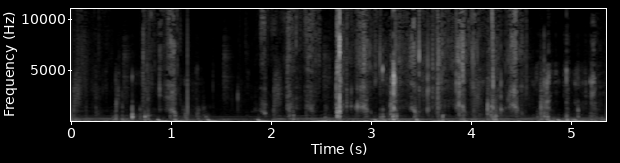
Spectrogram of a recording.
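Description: Eating a small cake up close: many crunchy bites and wet chewing noises in an irregular rhythm, mostly quiet with a few sharper crunches, and no speech.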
